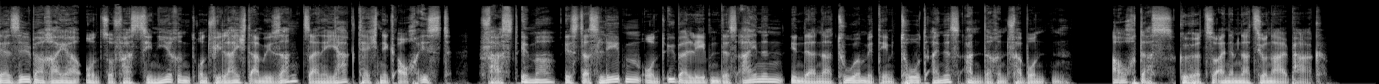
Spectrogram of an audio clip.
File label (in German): doku Wattenmeer Hauptsprecher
